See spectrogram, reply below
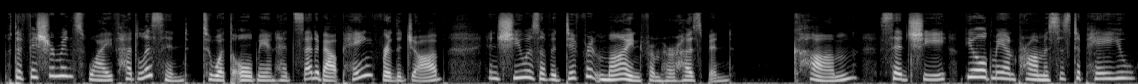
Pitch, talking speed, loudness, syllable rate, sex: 240 Hz, 205 wpm, -18 LUFS, 5.0 syllables/s, female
